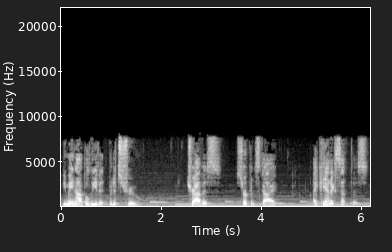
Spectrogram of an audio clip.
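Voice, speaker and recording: A man's voice: on the high side, a little slow, muffled recording, faint music behind, lightly acted. A man playing a torn, earnest figure giving an overwrought, solemn farewell in a soap-opera parody.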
